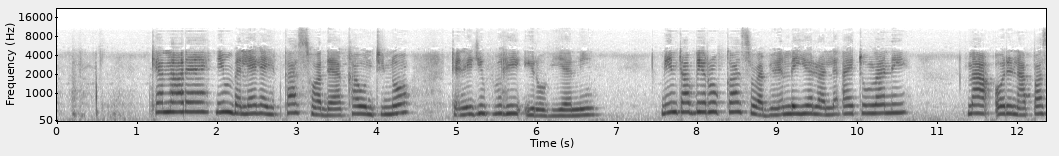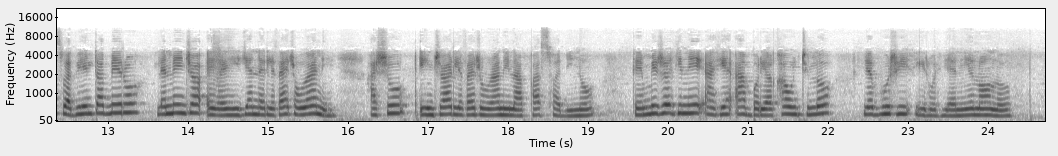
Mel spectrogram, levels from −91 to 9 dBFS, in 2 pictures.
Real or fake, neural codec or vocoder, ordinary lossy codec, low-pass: fake; codec, 24 kHz, 0.9 kbps, WavTokenizer, medium speech release version 1; none; 10.8 kHz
